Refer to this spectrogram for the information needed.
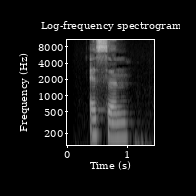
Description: z.B. essen
essen.m4a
